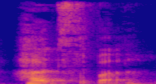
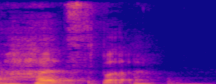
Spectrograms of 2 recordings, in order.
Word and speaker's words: chutzpah: There's something that's called chutzpah. Okay? It's spelled CHUTZPHA.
